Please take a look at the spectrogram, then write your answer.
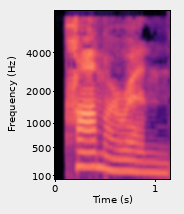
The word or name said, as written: comoran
